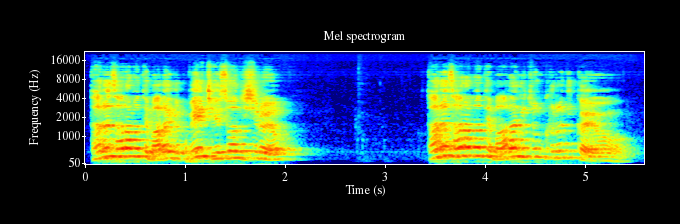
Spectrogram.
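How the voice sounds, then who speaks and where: Lively high-voiced male pastor with a sore throat. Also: a little fast. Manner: conversational preaching with questions to the congregation. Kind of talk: sermon to a young adults' service. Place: church sanctuary. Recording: echoey church hall, mic at a distance.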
